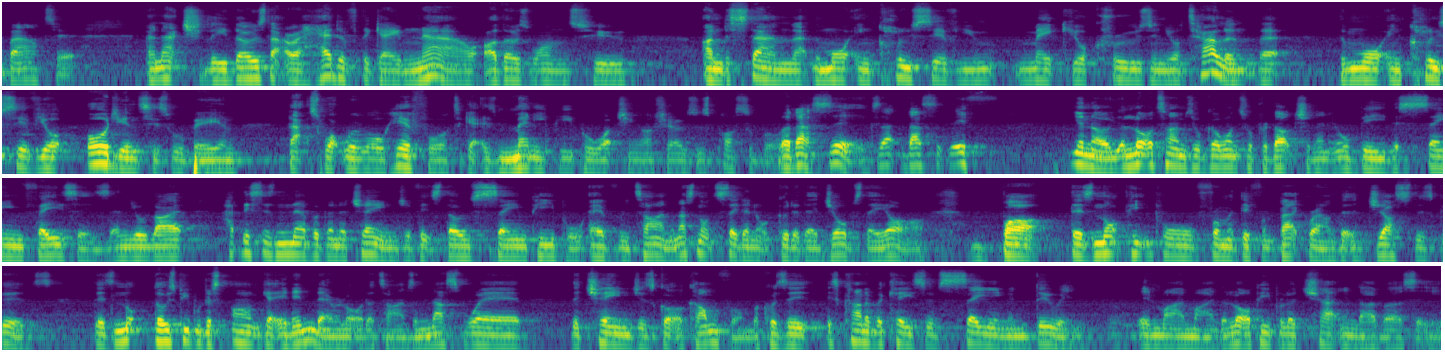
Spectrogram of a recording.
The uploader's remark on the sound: This episode is a live recording of our special writer's panel discussion at the New Voice Awards 2020.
